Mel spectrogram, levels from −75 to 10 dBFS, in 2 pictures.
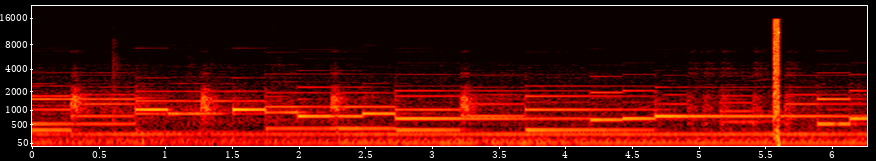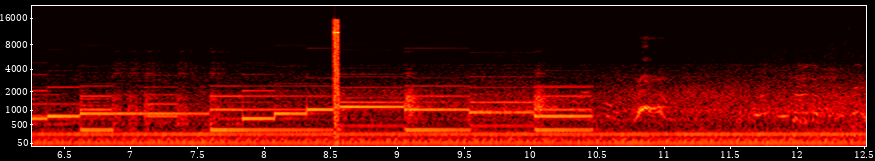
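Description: An uninitialised buffer fault breaks into this audio twice, at 5.56 s and again at 8.52 s, each time as a harsh burst of digital noise lasting about 40 ms. Both bursts point to a block of output being sent to playback before any audio had been written into it, so whatever stale data sat in that memory was played as if it were sound. The matching 40 ms length suggests the same buffer size failing both times.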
